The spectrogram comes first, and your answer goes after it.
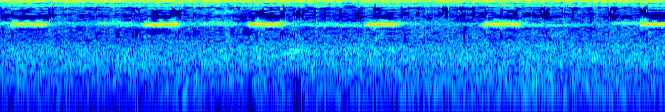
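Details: Cricket chirps, short shrill pulses at a steady high pitch, six of them spaced roughly a second apart. A continuous piercing high-pitched hiss runs underneath the whole time.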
